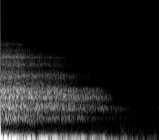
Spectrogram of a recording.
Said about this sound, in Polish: Weź głęboki wdech przez nos. Wydech przez usta. Jeszcze raz wdech przez nos. Wydech przez usta.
